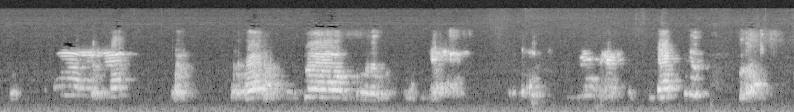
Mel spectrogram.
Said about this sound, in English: I can't hardly hear you. You coming in real static. I don't think it's gonna work, brother.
